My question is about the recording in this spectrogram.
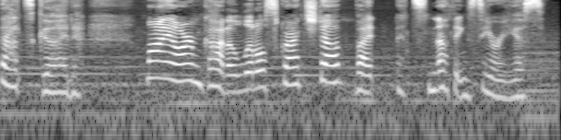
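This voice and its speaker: A woman voicing an energetic, caring young female scout in a video game. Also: sits high, moderate pace. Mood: concerned. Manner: lively and concerned for others. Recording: game cutscene with music score. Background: game music.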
